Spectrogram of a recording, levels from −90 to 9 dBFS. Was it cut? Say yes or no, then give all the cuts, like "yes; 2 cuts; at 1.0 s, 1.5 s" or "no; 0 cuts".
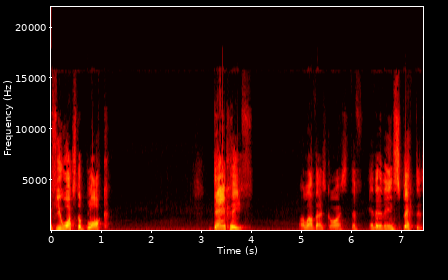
yes; 1 cut; at 3.5 s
